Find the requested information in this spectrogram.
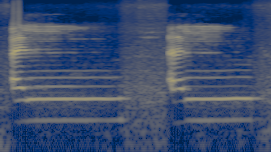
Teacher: लाम सारी एजेस जो है आपकी मसूड़ों से टच करती हैं। अल अल जैसे ही आपकी जुबान सारे मसूड़ों को टच करती है।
